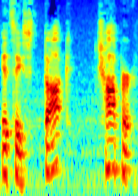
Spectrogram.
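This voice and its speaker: A man's voice: medium pitch, slow, slightly rough, heavily acted. An older man voicing a cheerful, eager young male ant inventor who loves showing off his machines in a children's storybook. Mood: eager, happy. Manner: bright, excitable, eager to show off.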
